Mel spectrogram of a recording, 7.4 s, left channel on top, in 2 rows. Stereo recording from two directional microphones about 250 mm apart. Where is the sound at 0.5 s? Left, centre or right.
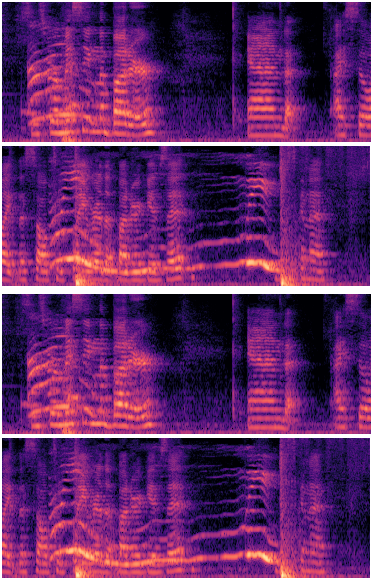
Centre.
